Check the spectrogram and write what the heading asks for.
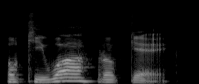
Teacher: So third syllable stress, and then the fifth syllable has secondary stress.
